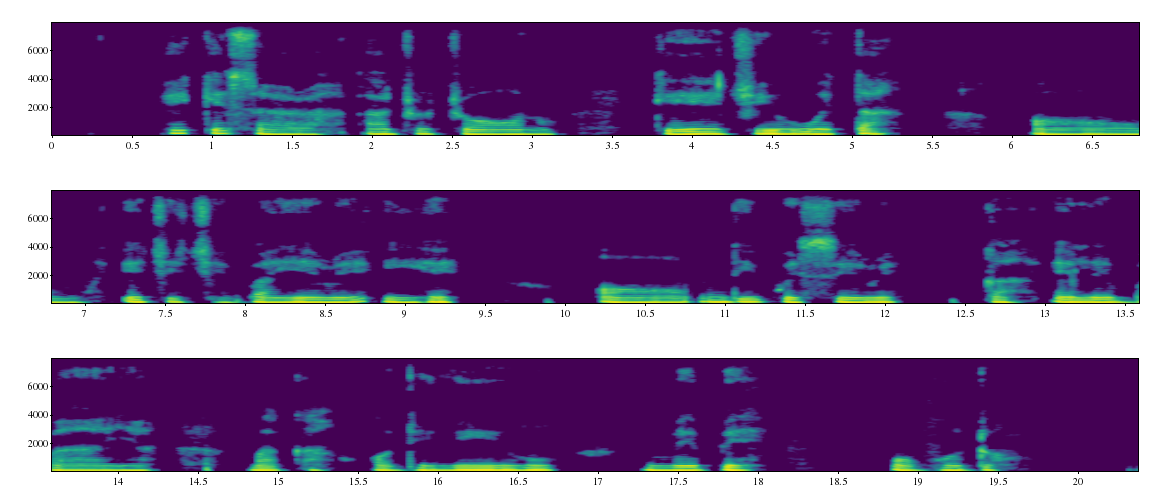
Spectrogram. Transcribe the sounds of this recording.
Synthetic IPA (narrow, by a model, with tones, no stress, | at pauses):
e˦ke˦sa˨ɾa˨a˦d͡ʒʊ˦t͡ʃɔ˦nʊ˦ | ke˨˦d͡ʒḭ˦we˦ta˦ | ɔ˨ | e˦t͡ʃi˨t͡ʃe˨ba˨je˦ɾe˦i˦ɦe˦ | ɔ˨n̩˦dɪ˦kʷe˨si˦ɾe˦ | ka˨e˦le˦ba˨˦ɲa˦ | ma˨kʰa˨ɔ˨dɪ˨ni˦ɦu˦ | m̩˦me˦be˦ | ɔ˨bo˦dʊ˨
